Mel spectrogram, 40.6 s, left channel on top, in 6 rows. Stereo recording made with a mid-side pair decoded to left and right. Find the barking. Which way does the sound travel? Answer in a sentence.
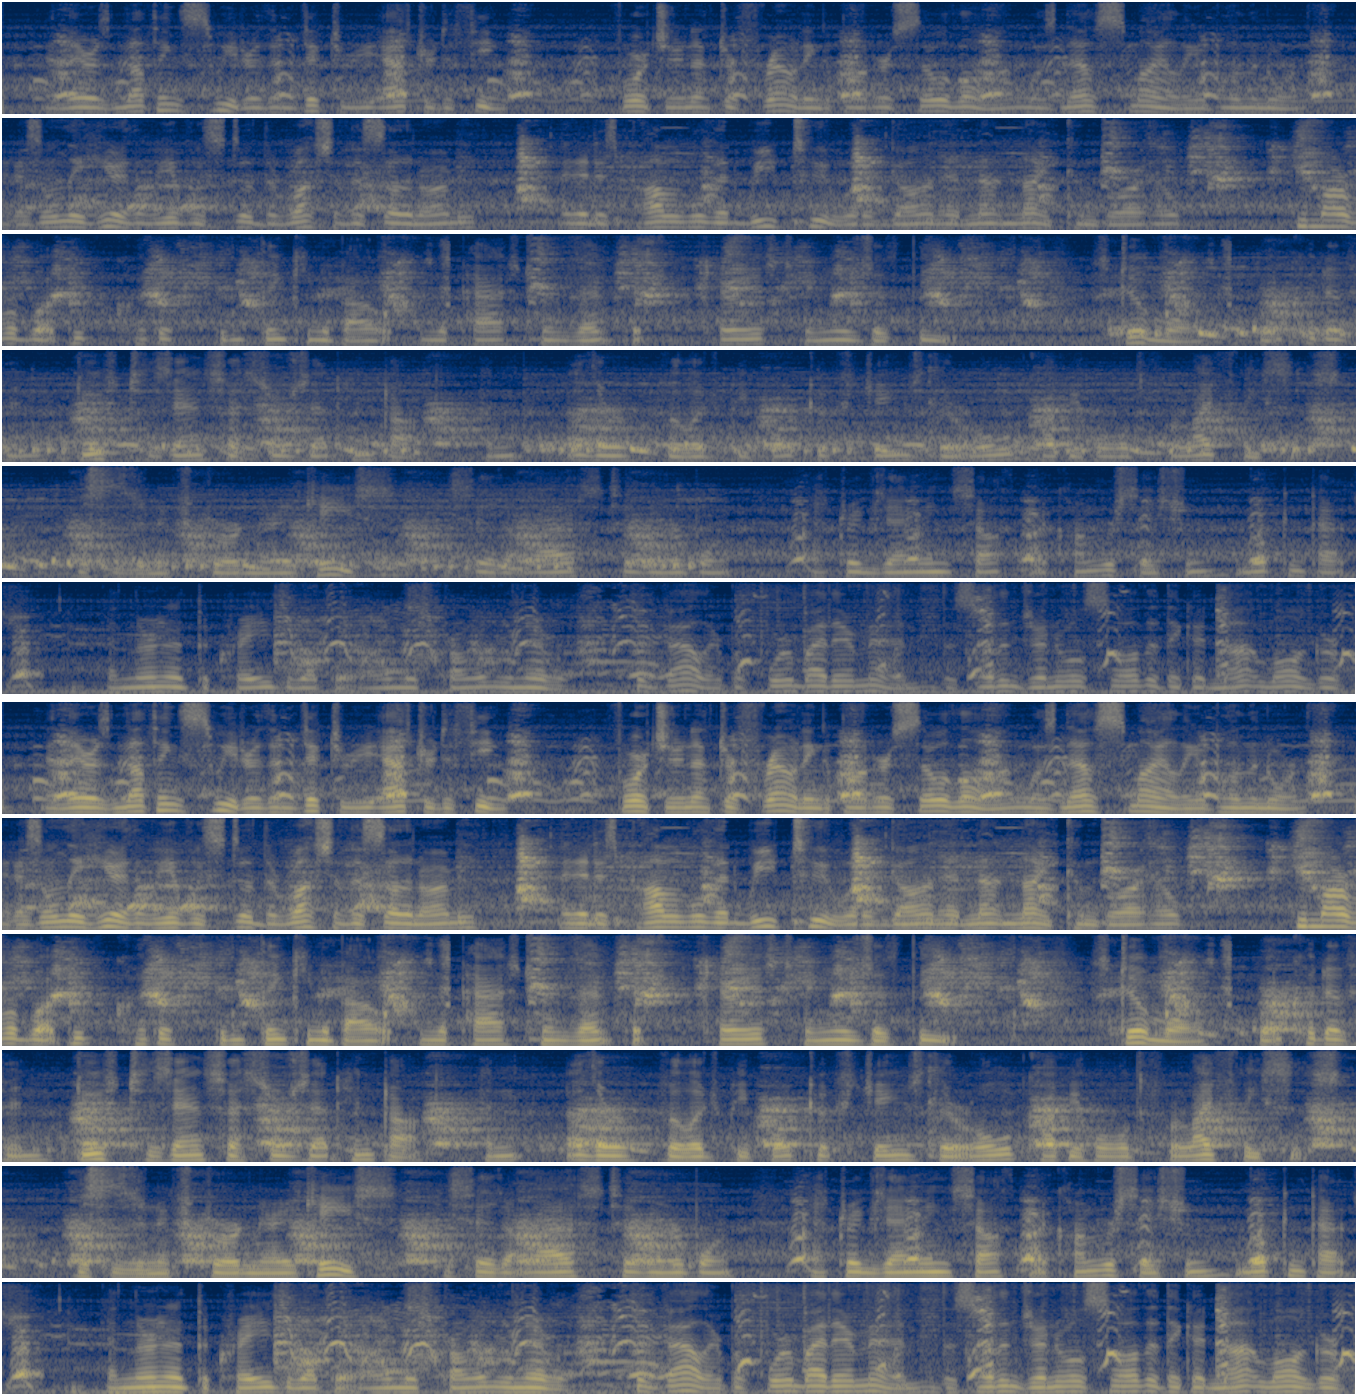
You can hear the barking stay put.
